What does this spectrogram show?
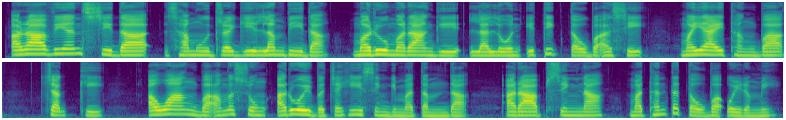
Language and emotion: Manipuri, neutral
